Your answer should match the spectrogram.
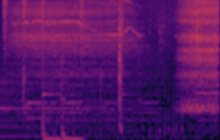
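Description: Soft background music under a woman's breathing during a held yoga pose, with a hissing breath near the end. A low thud about half a second in.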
